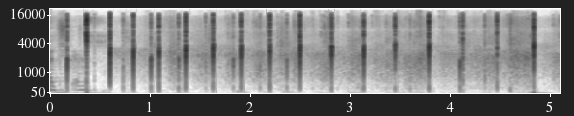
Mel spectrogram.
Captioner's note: applause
